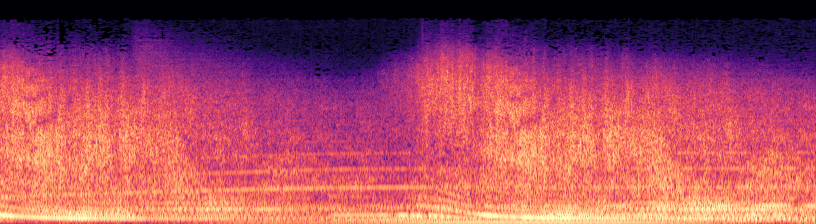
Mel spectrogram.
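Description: Propeller aircraft flying past twice, about four seconds apart, the engine note dropping in pitch as each one passes, over a continuous engine drone.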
